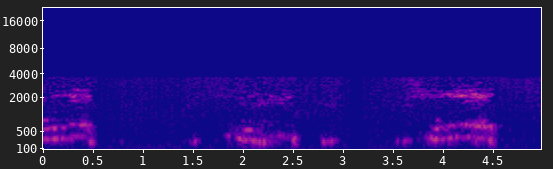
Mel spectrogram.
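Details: Sleeping colt foal Yanta (sire Fast Force, dam Pink Blossom, born 21 January 2026) giving raspy, throaty snores, a long rasp then a softer one, with brief quiet gaps between breaths.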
